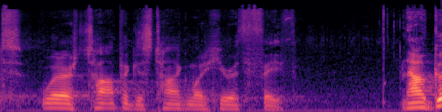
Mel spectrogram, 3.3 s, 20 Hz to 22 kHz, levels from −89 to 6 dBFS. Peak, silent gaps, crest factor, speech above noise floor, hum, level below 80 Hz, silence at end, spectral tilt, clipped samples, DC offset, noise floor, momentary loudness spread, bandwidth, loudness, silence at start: 0 dBFS; none; 26 dB; 32 dB; none; -58 dBFS; 0 s; -4.5 dB/octave; under 0.1%; under 0.1%; -56 dBFS; 13 LU; 19 kHz; -27 LUFS; 0 s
